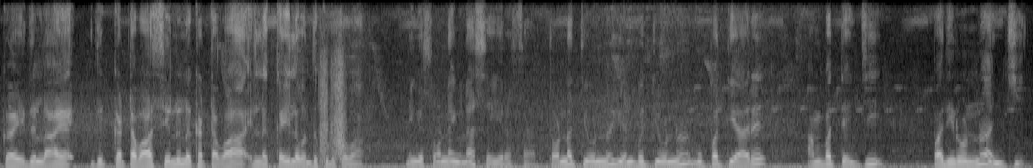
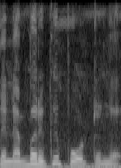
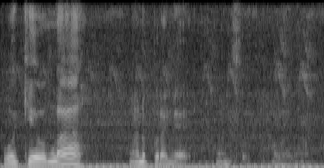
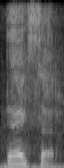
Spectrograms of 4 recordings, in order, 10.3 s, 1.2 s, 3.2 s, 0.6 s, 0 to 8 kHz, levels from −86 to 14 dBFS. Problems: constant background noise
